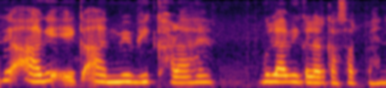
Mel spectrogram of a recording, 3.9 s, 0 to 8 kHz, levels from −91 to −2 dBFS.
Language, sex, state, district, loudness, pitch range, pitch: Hindi, female, Bihar, Kaimur, -18 LUFS, 195-225 Hz, 215 Hz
